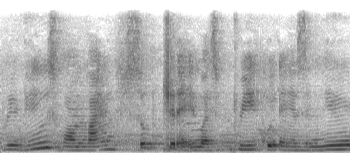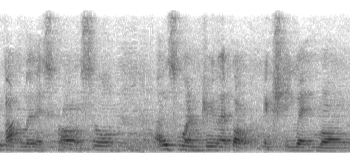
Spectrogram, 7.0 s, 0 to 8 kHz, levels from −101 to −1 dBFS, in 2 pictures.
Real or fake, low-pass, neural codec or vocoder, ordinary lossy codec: fake; 7.2 kHz; codec, 24 kHz, 0.9 kbps, WavTokenizer, medium music audio release; none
